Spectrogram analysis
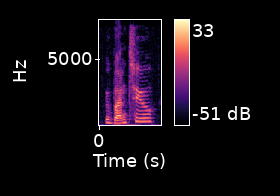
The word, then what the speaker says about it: Ubuntu: uh sorry Large Bastard had to teach me how to say this but Ubuntu I had the N and the and the B transposed for ever. So, Abuntu, I think, uh, Abuntu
